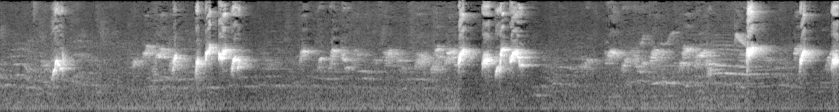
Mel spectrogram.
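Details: Song of a Thai red-whiskered bulbul: a run of sweet, chirpy whistles, some notes sliding up and others down, in rapid clusters roughly every second or two, faint hum beneath.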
